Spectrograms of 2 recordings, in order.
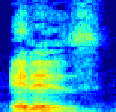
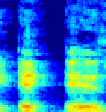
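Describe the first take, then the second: First: The t is pronounced like a quick d. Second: The t is pronounced as a clear t. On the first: The speaker calls it right. "the T becomes a D" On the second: The speaker calls it wrong. "We don't say"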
